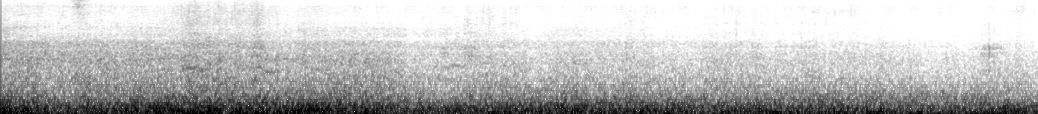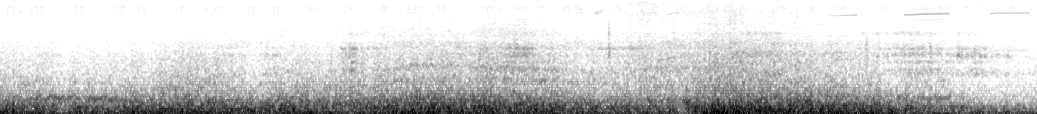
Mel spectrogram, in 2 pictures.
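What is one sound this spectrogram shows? Strong wind rushes and buffets loudly against the microphone.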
